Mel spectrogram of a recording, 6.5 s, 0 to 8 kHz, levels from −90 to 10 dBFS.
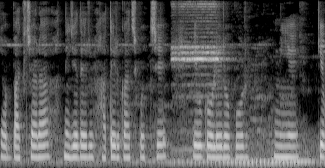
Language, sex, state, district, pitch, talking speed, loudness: Bengali, female, West Bengal, North 24 Parganas, 195 Hz, 110 wpm, -16 LUFS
